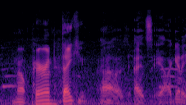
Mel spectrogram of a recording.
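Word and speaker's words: Mount Paran: About 3 minutes left to go in the football game here, live from Mount Parnham. If I pronounce it wrong, please correct me. I do not get offended. Mount Perrin.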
